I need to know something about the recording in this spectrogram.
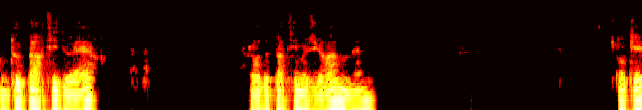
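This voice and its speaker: Male math teacher, low dark husky voice, halting lecture delivery with constant "d'accord?" checks. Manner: hesitant, many fillers and checks for understanding. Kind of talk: online lecture.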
